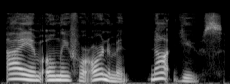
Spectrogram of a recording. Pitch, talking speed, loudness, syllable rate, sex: 195 Hz, 180 wpm, -16 LUFS, 5.6 syllables/s, female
